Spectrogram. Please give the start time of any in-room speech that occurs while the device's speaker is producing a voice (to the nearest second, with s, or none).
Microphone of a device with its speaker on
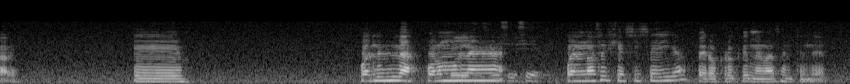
4 s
